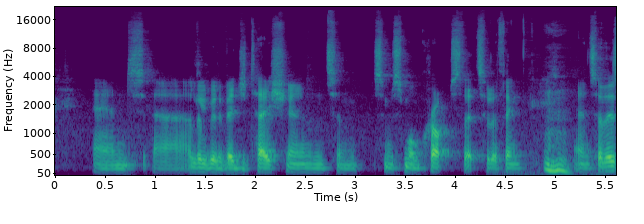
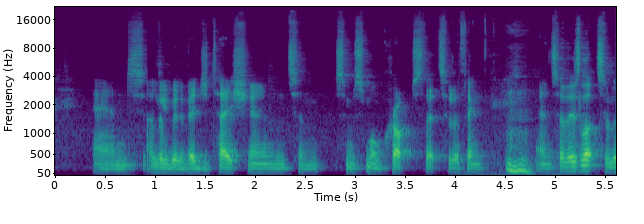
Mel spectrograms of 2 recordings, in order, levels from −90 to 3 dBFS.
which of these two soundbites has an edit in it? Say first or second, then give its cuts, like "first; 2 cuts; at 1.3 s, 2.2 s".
second; 1 cut; at 0.9 s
